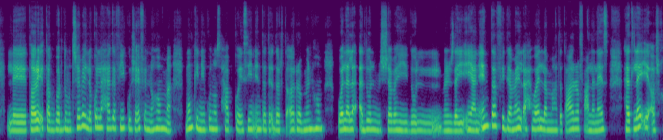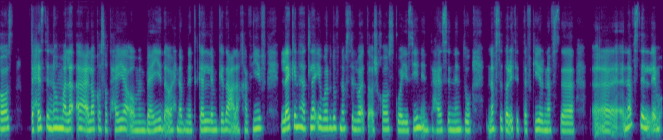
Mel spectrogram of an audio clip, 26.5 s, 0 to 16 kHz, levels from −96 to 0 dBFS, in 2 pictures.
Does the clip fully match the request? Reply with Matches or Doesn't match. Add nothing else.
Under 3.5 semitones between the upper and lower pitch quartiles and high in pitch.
Matches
